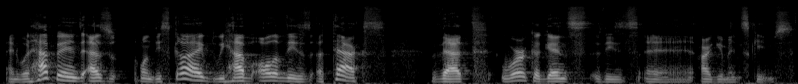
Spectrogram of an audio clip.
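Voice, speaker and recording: A man giving a technical conference talk, halting with fillers and checking in with "okay?" after each point. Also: mid-range voice. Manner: frequent "okay?" tag questions, halting with fillers. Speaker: conference speaker. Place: conference hall.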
